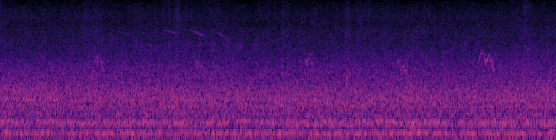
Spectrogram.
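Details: Many honeybees at a spring beehive give a dense, steady buzzing hum, with a few thin, brief bird chirps flicking high over the drone.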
